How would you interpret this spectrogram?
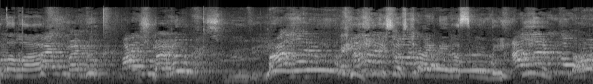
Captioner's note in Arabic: أطفال يمزحون بضوضاء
